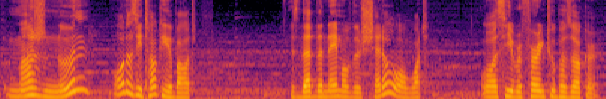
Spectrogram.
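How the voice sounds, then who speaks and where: Soft music plays as a man reads a visual novel for a let's-play, voicing dramatic first-person narration. His fairly high voice moves at a moderate pace with an earnest, intense, theatrical delivery.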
